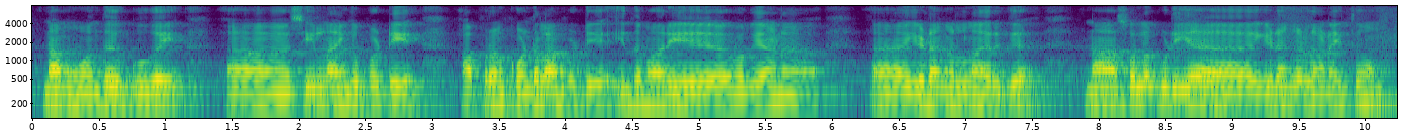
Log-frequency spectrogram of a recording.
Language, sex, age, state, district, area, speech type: Tamil, male, 45-60, Tamil Nadu, Salem, urban, spontaneous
